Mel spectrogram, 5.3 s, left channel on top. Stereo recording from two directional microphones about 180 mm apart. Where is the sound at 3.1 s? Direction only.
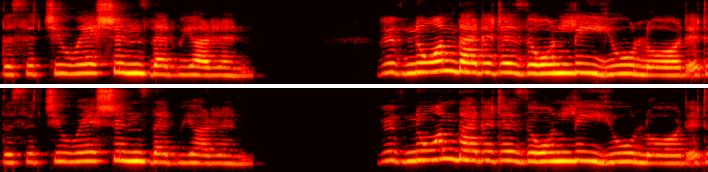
20° right (ahead or behind).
